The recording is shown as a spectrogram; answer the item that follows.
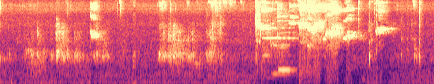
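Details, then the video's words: Pet rosy-faced lovebirds playing together with peach-faced lovebirds chatter in bursts of shrill, high squeaks and chirps, several in quick succession, over a low rustling background. "Lovely Lovebird Noise Peach faced Lovebird and Rosy faced Lovebird"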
